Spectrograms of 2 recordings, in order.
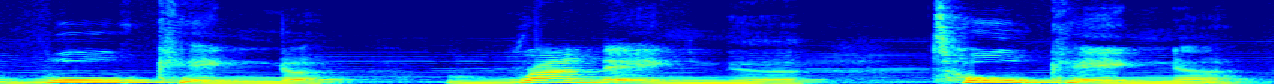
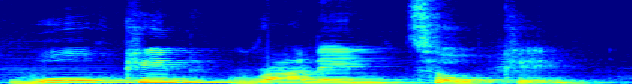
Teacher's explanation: I want it to end with an N, not a G.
